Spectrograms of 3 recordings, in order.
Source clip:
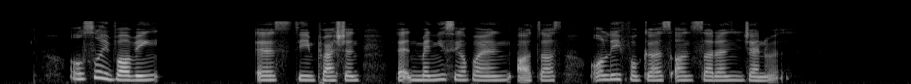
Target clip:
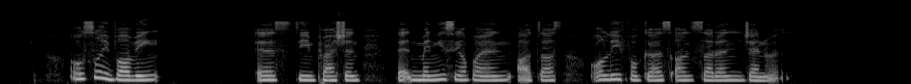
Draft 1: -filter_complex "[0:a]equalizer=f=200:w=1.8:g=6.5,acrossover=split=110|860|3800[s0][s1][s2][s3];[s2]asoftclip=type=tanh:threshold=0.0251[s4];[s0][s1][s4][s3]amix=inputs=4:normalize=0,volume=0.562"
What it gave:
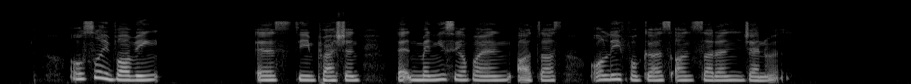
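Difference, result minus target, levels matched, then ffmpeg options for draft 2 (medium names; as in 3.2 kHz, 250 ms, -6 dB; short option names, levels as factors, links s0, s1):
saturation: distortion -4 dB
-filter_complex "[0:a]equalizer=f=200:w=1.8:g=6.5,acrossover=split=110|860|3800[s0][s1][s2][s3];[s2]asoftclip=type=tanh:threshold=0.00944[s4];[s0][s1][s4][s3]amix=inputs=4:normalize=0,volume=0.562"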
